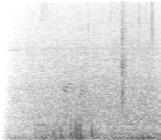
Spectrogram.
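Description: Outdoor ambience fading in: a low rumble with faint, indistinct voices.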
